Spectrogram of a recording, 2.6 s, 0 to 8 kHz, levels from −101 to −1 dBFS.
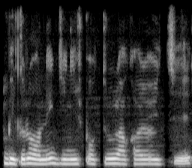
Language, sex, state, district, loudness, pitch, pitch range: Bengali, female, West Bengal, Paschim Medinipur, -17 LUFS, 215 Hz, 210-225 Hz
